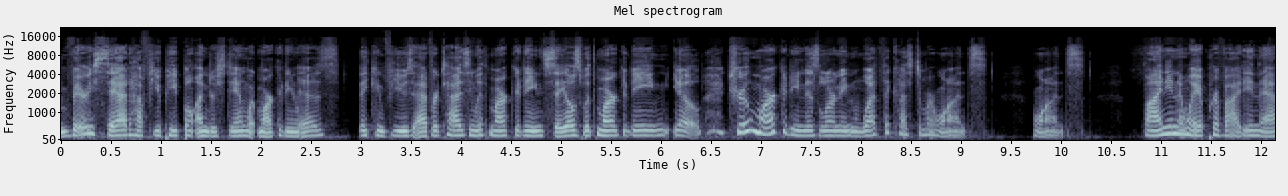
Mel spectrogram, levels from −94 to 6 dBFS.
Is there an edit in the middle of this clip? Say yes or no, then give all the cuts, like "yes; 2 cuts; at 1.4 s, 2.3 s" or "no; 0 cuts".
yes; 3 cuts; at 2.4 s, 2.9 s, 9.7 s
